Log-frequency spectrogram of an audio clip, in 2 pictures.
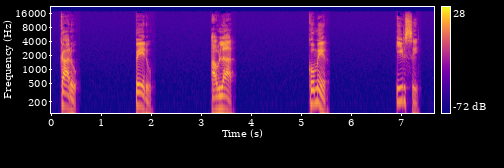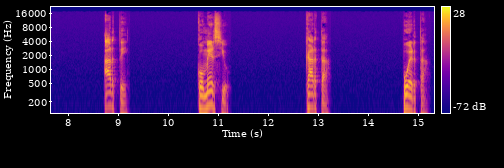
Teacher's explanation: The Spanish R is different from the English R. It is a rolled R. It sounds as though you were imitating the sound of a motor on an airplane.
